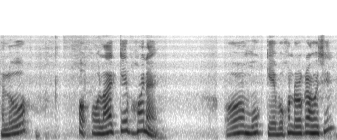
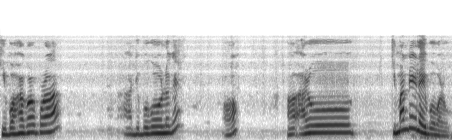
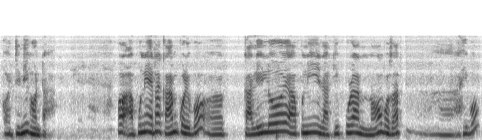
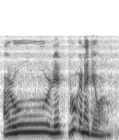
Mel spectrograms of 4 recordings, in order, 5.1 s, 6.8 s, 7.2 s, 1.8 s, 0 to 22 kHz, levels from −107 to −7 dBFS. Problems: constant background noise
